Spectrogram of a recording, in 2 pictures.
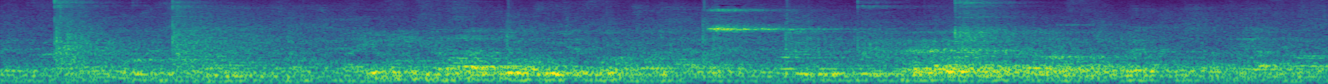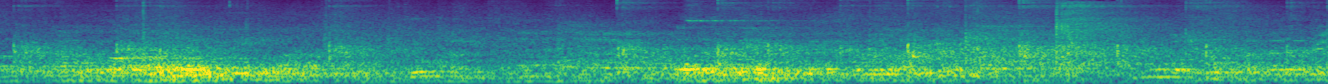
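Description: Table tennis balls click on tables and paddles in a large echoing hall.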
